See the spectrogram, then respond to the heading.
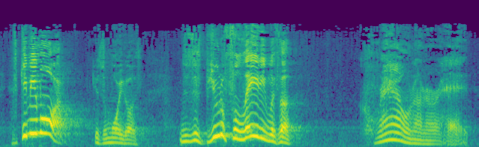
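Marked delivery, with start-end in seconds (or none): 0.2-1.0 high, loud desperate shout; sudden acted outburst, pitch leaping way up; urgent demand. Demands more of the memory drink. 2.4-6.3 loud, high burst slowing into wonder; acted amazement at a returning memory; awestruck recollection. Amazed vision of crowned lady.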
